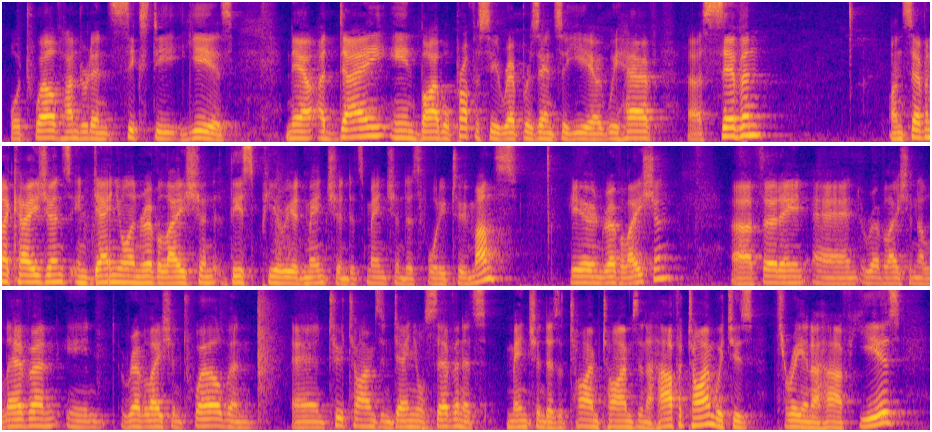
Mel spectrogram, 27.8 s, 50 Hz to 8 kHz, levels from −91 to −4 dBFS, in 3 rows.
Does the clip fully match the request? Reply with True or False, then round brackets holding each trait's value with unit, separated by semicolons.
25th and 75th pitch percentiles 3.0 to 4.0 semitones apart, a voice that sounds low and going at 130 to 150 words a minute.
True (3.3 semitones; 130 Hz; 145 wpm)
